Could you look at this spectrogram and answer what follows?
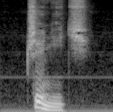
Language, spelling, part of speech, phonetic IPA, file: Polish, czynić, verb, [ˈt͡ʃɨ̃ɲit͡ɕ], Pl-czynić.ogg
